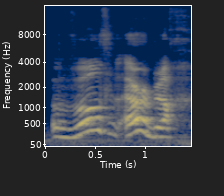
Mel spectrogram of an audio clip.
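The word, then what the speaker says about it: Wolf Erlbruch: By Wolf Erblach. – Wolf Erblach. Exactly. – Yeah. – That's how you pronounce it. – Right? Wolf, it'd be a V, right? – Yeah, that's a V.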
